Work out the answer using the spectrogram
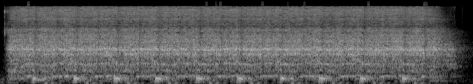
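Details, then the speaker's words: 1995 Honda 300EX quad, non-running, spun by the starter with the throttle open, fast and even at about three turns a second with no compression drag. Only about 10 psi compression; cause not yet found. "yeah we've got like zero compression what is that like 10 pounds of compression so um obviously something's wrong"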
